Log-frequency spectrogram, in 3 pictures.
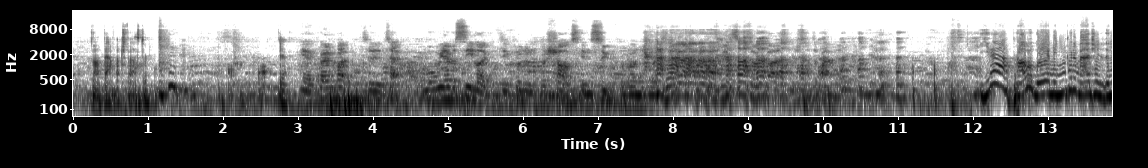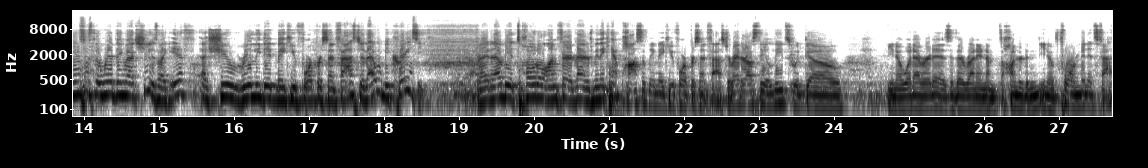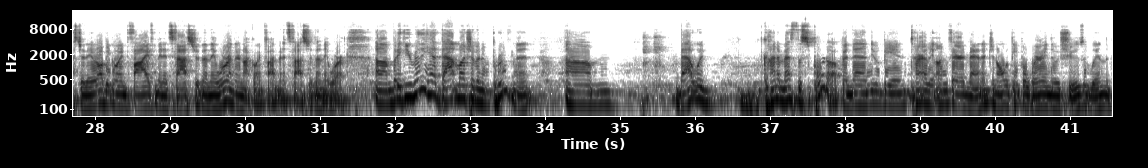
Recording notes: I’m excited to share a special live recording of the podcast. In front of a live audience last month in Boston. We recorded this episode at Tracksmith’s Trackhouse the day before this year’s Boston Marathon.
